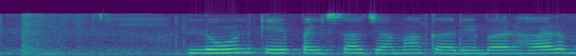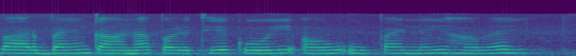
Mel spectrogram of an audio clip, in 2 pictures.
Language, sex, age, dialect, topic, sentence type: Chhattisgarhi, female, 51-55, Northern/Bhandar, banking, question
